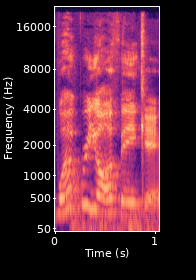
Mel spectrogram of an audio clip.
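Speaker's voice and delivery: ordinary talk, nothing marked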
